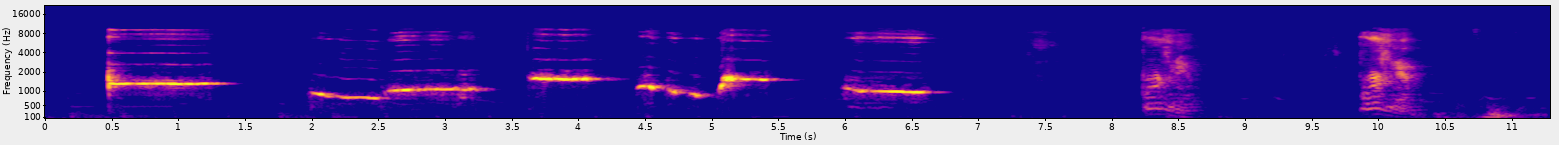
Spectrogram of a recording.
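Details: Pet female Congo African grey parrot living in a country home, whistling the Star Wars music: a series of clear, pure whistled notes, some held and some sliding down, followed by a few short raspy squawks.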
